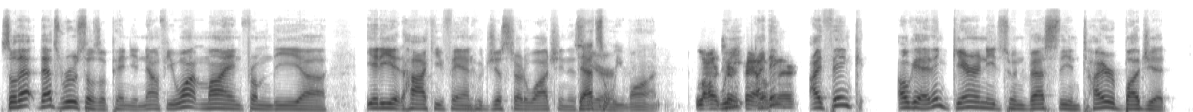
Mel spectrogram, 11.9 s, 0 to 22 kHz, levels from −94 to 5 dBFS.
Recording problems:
garbled, watery; slightly; nothing above 15 kHz

